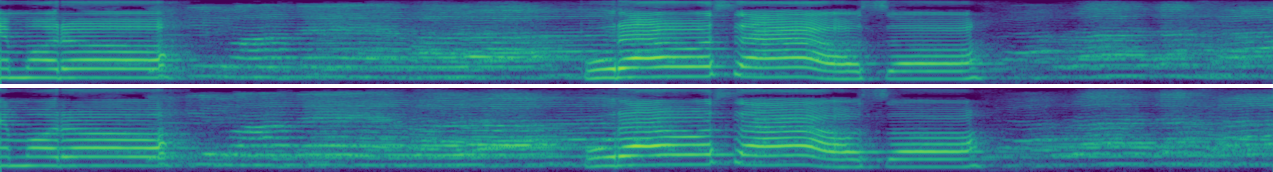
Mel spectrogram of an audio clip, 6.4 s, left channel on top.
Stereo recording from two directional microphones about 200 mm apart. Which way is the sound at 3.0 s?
30° left (ahead or behind).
